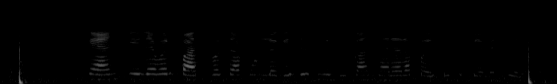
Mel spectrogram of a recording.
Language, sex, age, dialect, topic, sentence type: Marathi, female, 18-24, Northern Konkan, banking, statement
